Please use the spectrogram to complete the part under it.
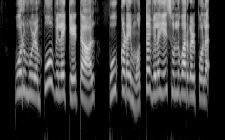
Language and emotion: Tamil, angry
